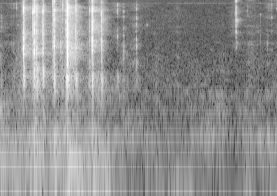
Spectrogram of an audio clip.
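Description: A quick run of clicky keystrokes on a computer keyboard, close and distinct, then stopping, with one last isolated key tap after a pause.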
